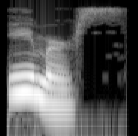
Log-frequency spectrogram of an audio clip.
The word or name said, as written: emerse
